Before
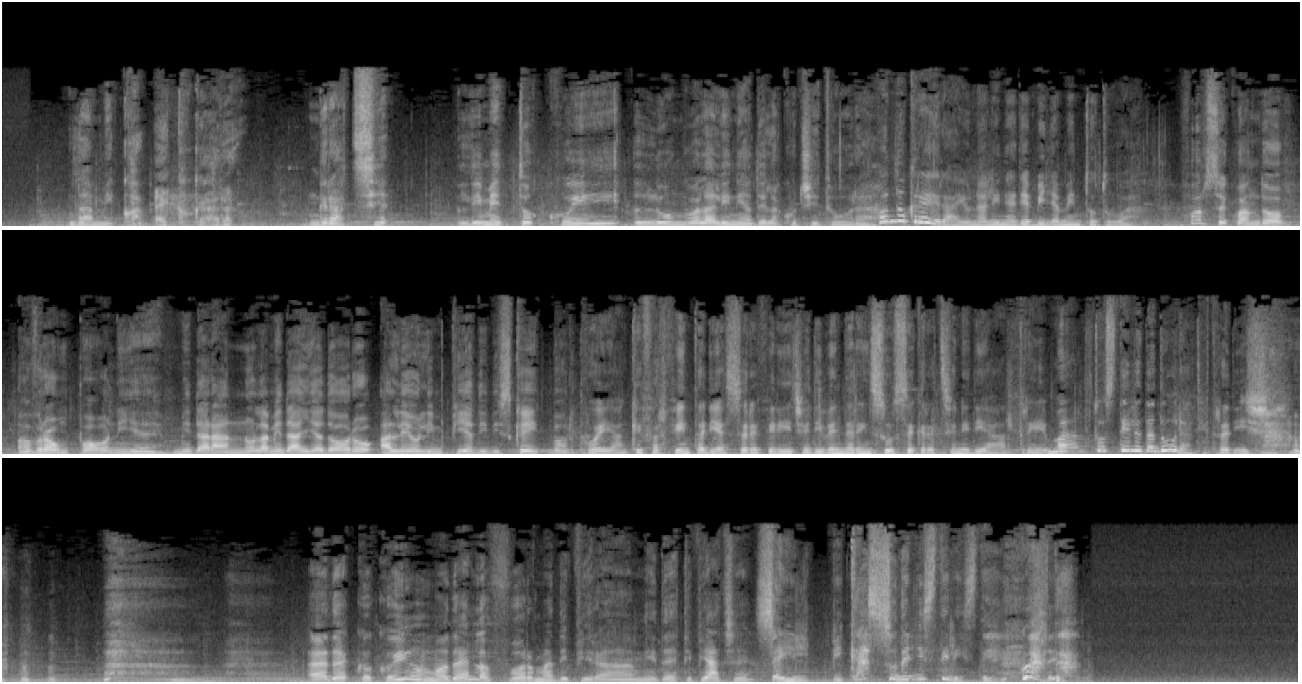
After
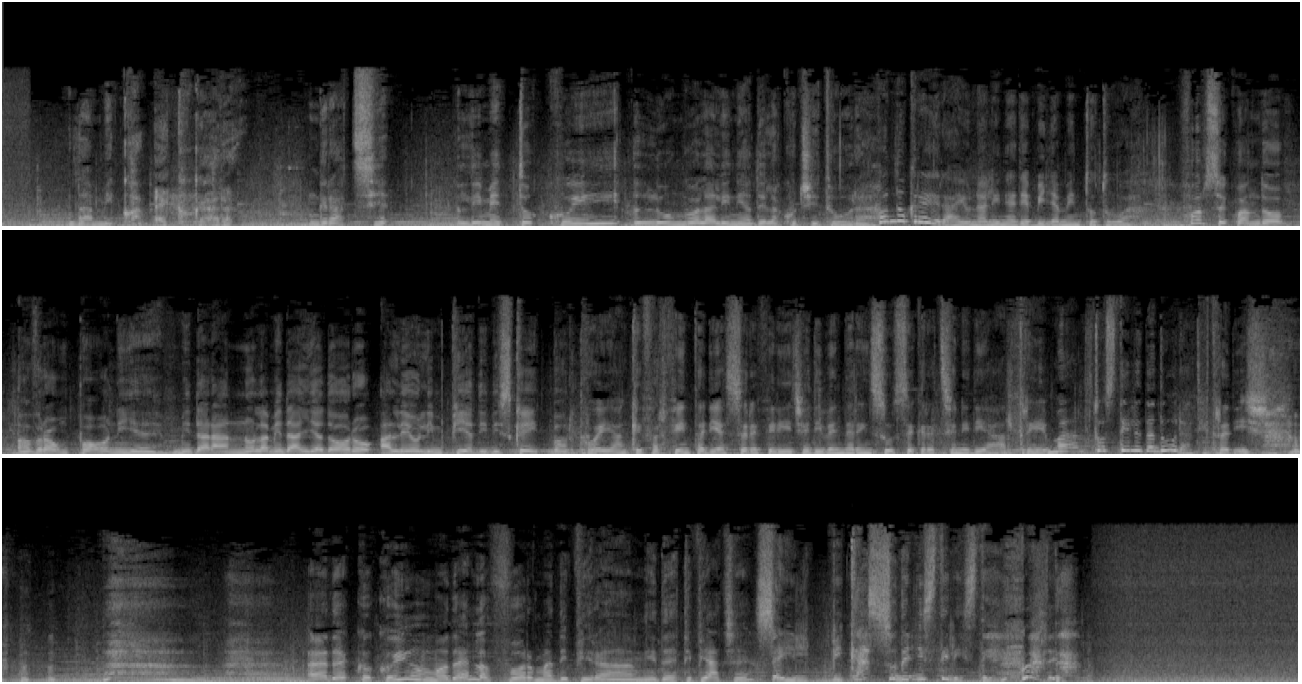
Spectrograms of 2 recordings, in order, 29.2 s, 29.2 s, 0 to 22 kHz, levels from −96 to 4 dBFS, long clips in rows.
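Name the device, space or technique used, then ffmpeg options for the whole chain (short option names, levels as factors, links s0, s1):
upward and downward compression: -af "acompressor=mode=upward:threshold=0.0708:ratio=2.5,acompressor=threshold=0.0631:ratio=4,volume=0.398"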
